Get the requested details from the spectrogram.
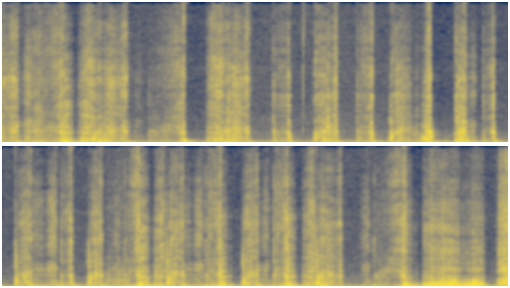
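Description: A fingernail scrapes along the crease line of a thin grey chipboard sheet lying flat, while the other hand holds it down. The result is a steady run of dry, rasping scrape strokes with a heavy low-end body, separated by brief gaps.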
